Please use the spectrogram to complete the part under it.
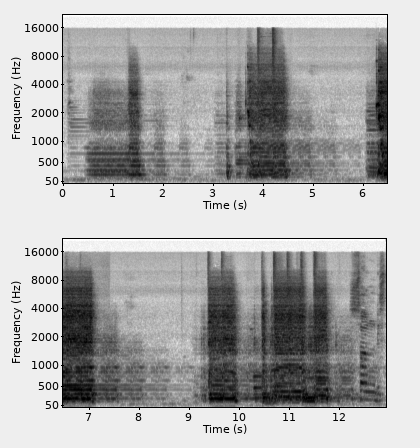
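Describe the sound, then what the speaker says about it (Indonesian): Electric guitar with distortion played through an Ammoon portable wireless guitar system, heard as several loud bursts of chords and riffs separated by brief pauses and ringing decays, close and alone. "Kita coba sound distorsi, apakah dia noise atau enggak."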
